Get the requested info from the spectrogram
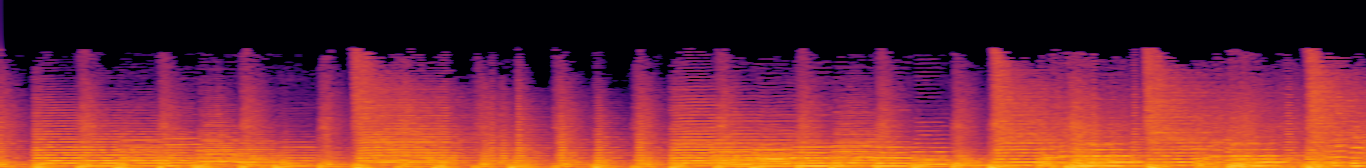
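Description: Brass band music: trumpets and trombones playing a melody over a steady bass beat of about two low notes a second.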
